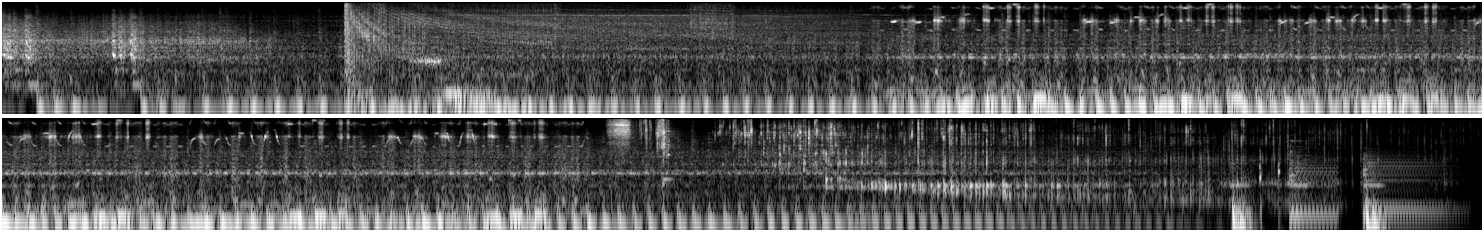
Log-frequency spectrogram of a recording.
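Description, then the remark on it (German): A small pull-start engine is started by pulling its cord and runs loud, chugging and sputtering unevenly with a rough rattling idle before it cuts out near the end. “Ja, wieder ganz schön am Keuchen, die da, Kiste.”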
